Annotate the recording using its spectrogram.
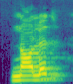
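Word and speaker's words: knowledge: नॉलेज, नॉलेज में अगर देखेंगे तो यहाँ पे के जो है क्या है, के आपका इसमें साइलेंट वर्ड है, नॉलेज, डी भी इसमें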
